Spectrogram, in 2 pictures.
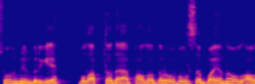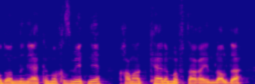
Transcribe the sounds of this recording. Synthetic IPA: so̞nəme̞nbɪɾɡʲe̞ | bʊlˠɑp̚t̪ɑd̪ɑpʰɑvlˠɑd̪ɑɾwo̞blˠəsəbɑjɑnɑwəlˠʔɑwd̪ɑnənəɴækʲɪmɪqʰəzme̞t̪ɪne̞ | qʰɑnɑt̪kʲʰæɾɪmo̞ft̪ʰɑʁɑjənd̪ɑlˠd̪ə

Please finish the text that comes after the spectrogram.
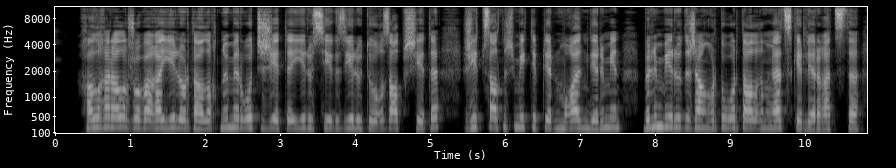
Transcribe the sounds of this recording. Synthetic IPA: χɑlˠəqɑɾɑlˠəqʒo̞βɑʁɑje̞lwo̞ɾt̪ɑlˠəqnome̞ɾwo̞t̪ʒzʒe̞t̪ɪje̞luse̞ɡʲɪzje̞lut̪ʰo̞ʁəzɑlˠpə̥sʒe̞t̪ɪʒe̞t̪̚pɪsɑlˠt̪ənʃəme̞k̚t̪e̞p̚t̪e̞ɾd̪ɪŋmʊʁɑlɪmd̪e̞ɾɪme̞n | bɪlɪmbe̞ɾud̪ɪʒɑɴʁəɾt̪uwo̞ɾt̪ɑlˠəʁənəɴæd̪ɪskʲe̞ɾle̞ɾɪqʰɑt̪ə̥st̪ə

